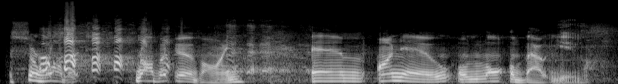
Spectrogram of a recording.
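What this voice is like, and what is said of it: Bad put-on English accent. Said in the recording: “Bad English accent.”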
